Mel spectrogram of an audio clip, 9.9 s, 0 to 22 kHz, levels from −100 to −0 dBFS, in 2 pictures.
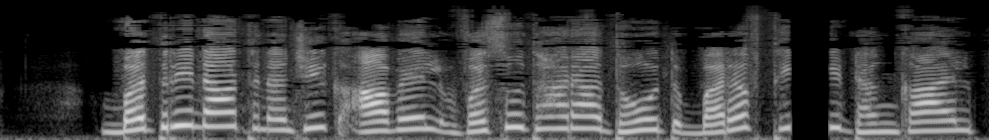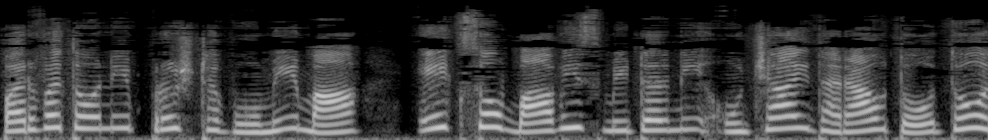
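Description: The clip is speech, and it suffers from transcoding between lossy codecs. Two sets of coding artefacts are heard together, layered across the whole recording. The likely cause is a chain of encodes. The sound fits a first pass through WMA at about 48 kbit/s, then a second pass through HE-AAC at about 40 kbit/s. The later encoder spends its limited bits reproducing the earlier encoder's damage, then adds its own on top. The narrowest bandwidth from the chain is what remains. There is also a playback stall. The audio cuts to silence just after "નજીક આવેલ વસુધારા ધોધ", at 3.94 s. It returns at 4.16 s with "ઢંકાયેલ પર્વતોની". The gap lasts about 0.2 s. The speech halts mid-flow and then carries on. The player likely ran out of buffered data, or its thread was briefly blocked, so output stopped until it recovered.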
